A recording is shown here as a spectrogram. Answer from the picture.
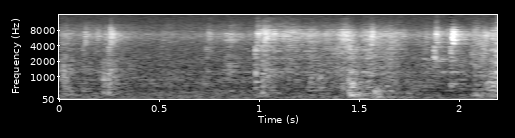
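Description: A few light knocks and taps as the wooden struts of a headboard are slid down against the bolts and sides of a divan bed base.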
